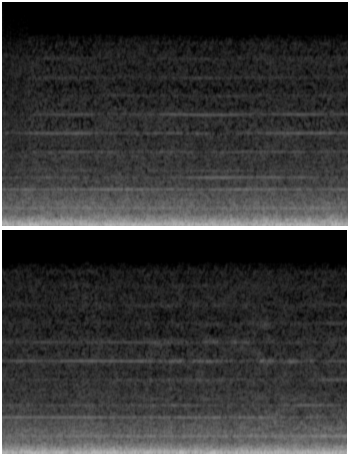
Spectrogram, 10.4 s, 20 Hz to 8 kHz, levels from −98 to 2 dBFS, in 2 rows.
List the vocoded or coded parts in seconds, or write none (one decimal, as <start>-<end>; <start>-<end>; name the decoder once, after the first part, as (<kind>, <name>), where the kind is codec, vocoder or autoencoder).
7.3-10.0 (codec, DAC)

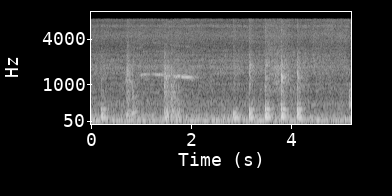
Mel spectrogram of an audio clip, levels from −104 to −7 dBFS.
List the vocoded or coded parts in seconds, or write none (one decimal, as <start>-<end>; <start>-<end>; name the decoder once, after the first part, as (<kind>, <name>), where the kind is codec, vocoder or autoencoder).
none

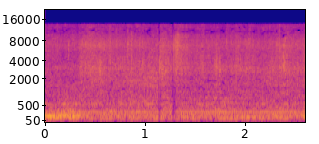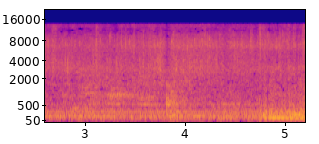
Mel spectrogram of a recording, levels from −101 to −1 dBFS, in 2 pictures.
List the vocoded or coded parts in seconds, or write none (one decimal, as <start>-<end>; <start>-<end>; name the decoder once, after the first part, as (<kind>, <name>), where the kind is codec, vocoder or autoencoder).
none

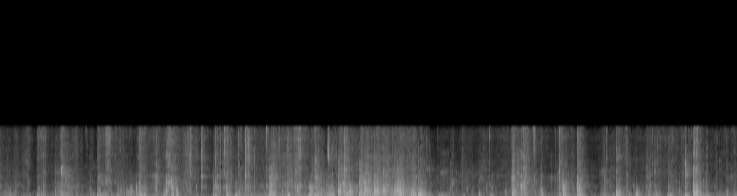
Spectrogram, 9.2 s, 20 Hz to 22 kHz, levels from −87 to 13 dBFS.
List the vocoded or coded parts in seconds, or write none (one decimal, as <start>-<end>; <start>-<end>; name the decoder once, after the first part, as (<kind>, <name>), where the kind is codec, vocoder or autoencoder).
0.0-8.7 (autoencoder, DAC-VAE)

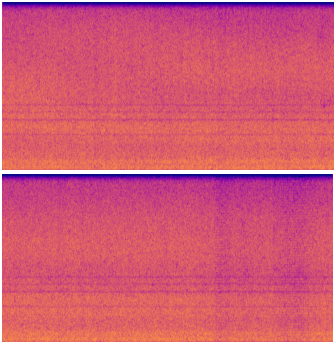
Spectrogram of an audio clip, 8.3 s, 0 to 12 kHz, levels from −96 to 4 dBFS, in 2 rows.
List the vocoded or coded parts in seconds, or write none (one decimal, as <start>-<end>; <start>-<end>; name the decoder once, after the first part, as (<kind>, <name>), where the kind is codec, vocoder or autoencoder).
1.0-1.8 (vocoder, BigVGAN v2); 3.8-5.4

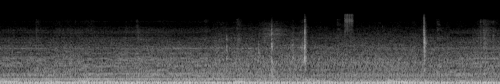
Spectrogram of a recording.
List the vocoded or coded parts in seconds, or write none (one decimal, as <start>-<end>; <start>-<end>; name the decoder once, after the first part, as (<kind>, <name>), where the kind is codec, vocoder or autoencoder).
0.0-2.1 (codec, SNAC); 4.5-5.0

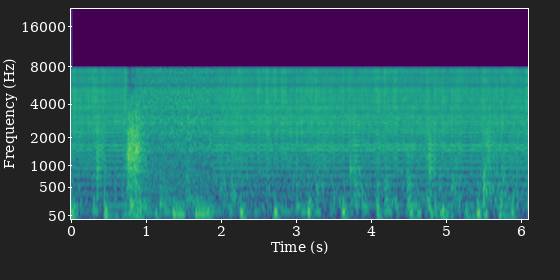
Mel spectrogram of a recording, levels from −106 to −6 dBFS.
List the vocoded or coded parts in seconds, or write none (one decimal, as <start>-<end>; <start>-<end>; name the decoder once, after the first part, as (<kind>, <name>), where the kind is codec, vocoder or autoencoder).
0.0-0.8 (vocoder, Vocos); 1.9-6.1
